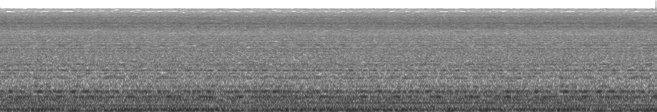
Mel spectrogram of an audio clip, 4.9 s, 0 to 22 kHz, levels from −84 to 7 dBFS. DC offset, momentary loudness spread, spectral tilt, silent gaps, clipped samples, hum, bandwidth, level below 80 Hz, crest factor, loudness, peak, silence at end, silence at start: under 0.1%; 0 LU; -3.5 dB/octave; none; under 0.1%; none; 16 kHz; -22 dBFS; 12 dB; -12 LUFS; 0 dBFS; 0 s; 0 s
